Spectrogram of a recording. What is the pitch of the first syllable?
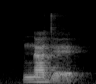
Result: high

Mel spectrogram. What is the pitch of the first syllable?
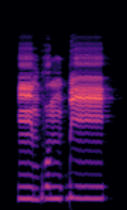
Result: low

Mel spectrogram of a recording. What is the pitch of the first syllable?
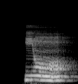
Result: low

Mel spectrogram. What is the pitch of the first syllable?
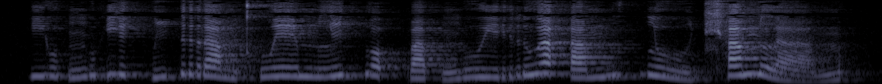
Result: low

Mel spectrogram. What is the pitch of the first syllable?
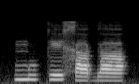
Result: high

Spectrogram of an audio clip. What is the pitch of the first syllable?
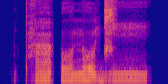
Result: low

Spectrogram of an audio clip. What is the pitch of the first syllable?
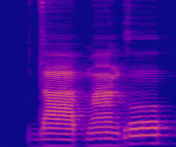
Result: low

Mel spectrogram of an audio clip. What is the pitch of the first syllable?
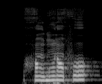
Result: low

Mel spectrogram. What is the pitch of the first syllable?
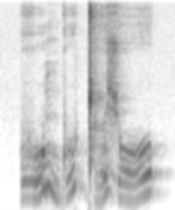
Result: rising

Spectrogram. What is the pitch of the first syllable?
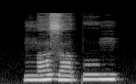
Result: rising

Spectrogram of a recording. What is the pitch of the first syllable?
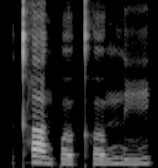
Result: falling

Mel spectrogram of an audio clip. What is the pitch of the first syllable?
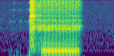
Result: low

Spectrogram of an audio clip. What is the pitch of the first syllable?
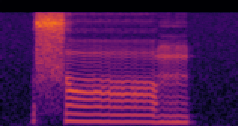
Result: low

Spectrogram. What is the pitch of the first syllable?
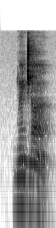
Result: high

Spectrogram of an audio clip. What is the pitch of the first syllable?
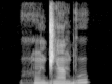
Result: low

